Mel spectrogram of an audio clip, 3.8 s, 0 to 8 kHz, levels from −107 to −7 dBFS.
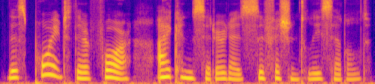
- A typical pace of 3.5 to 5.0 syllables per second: No, 5.4 syllables/s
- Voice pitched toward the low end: No, high, 220 Hz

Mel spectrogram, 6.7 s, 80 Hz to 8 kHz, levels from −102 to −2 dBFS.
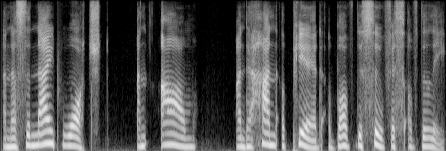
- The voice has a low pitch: No, medium, 175 Hz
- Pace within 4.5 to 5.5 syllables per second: Yes, 4.6 syllables/s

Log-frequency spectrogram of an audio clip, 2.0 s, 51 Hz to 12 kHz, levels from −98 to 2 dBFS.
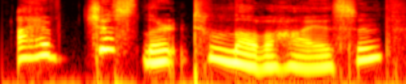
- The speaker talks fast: Yes, fast, 235 wpm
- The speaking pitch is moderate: No, high, 235 Hz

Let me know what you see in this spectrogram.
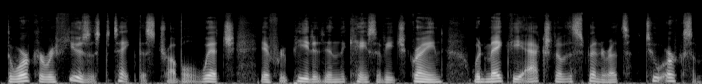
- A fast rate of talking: Yes, fast, 215 wpm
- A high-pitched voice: No, low, 125 Hz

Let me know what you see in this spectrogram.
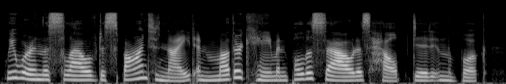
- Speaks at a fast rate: Yes, fast, 250 wpm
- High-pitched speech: Yes, high, 210 Hz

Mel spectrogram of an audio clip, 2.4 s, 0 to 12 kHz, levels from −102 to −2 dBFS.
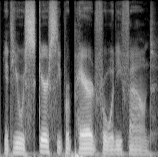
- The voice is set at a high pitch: No, very low, 85 Hz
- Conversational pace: No, fast, 225 wpm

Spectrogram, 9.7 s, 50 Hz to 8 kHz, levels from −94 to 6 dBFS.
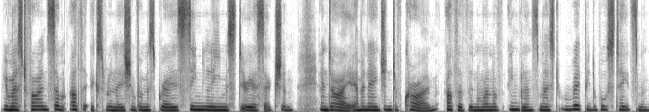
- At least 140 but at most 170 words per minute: Yes, average, 160 wpm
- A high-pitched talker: Yes, high, 225 Hz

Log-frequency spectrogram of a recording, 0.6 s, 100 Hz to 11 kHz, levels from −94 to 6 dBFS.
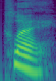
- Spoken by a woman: Yes, female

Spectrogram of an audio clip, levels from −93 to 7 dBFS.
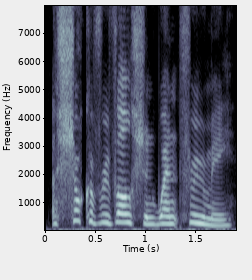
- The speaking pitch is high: Yes, very high, 260 Hz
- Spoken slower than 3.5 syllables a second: No, 5.1 syllables/s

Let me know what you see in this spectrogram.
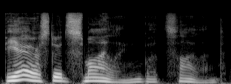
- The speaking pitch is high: No, low, 135 Hz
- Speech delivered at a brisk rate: No, slow, 130 wpm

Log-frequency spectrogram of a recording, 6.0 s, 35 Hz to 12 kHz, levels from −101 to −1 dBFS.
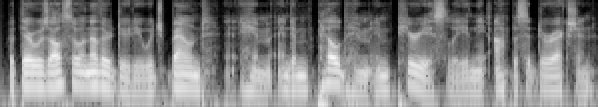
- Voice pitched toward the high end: No, very low, 95 Hz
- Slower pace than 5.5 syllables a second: No, 5.7 syllables/s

